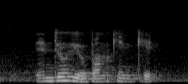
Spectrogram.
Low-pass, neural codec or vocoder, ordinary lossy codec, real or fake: 5.4 kHz; codec, 16 kHz, 1.1 kbps, Voila-Tokenizer; none; fake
